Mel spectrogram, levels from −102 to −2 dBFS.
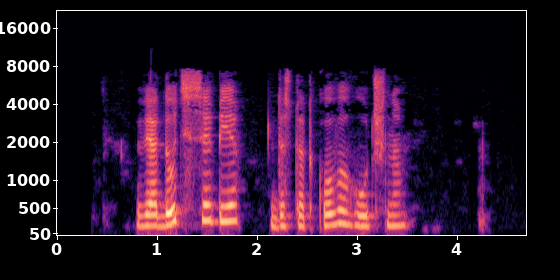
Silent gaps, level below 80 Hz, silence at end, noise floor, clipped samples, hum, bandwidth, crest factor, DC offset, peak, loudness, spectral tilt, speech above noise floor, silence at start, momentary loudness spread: none; -62 dBFS; 1.2 s; -66 dBFS; under 0.1%; none; 7.8 kHz; 20 dB; under 0.1%; 0 dBFS; -19 LUFS; -5.5 dB/octave; 48 dB; 0.8 s; 12 LU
